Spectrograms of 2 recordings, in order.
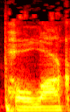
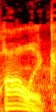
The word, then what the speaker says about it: Pollock: Road up in Delaware called Polack Road. Is it full of them? It's Polack. Whatever. It's Pollock. Huh. It's not Polack. It's Pollock Road. Idiot. It's spelled like it.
